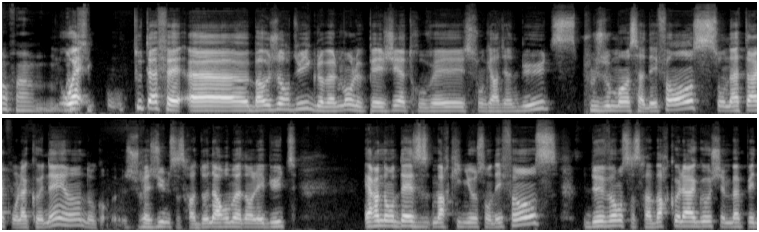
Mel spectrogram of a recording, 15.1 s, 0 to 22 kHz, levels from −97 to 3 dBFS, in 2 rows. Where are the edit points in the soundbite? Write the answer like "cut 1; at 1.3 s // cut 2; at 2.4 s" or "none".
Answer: cut 1; at 11.9 s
